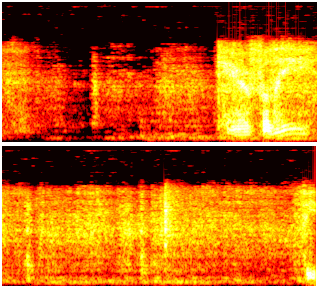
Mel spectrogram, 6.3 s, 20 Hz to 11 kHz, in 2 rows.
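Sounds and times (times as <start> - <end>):
house door quietly opened and closed: 0.9 - 6.2
speech: 2.5 - 3.2.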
